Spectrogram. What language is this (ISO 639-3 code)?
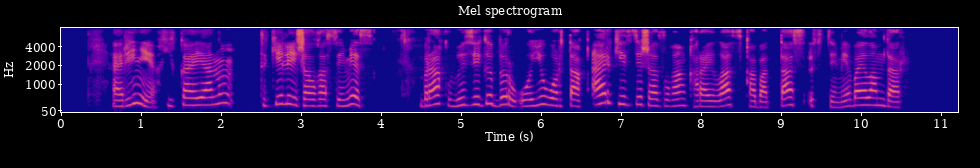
kaz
